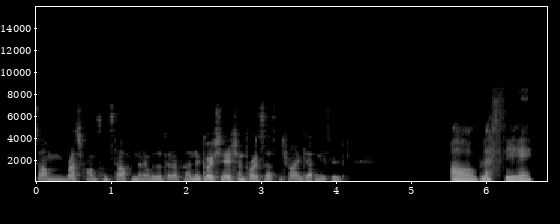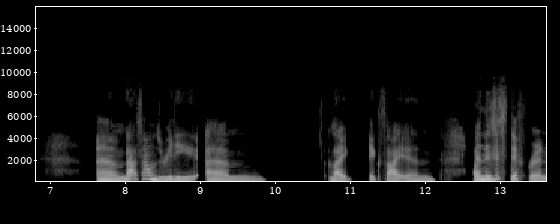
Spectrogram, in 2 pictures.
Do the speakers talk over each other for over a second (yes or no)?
no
